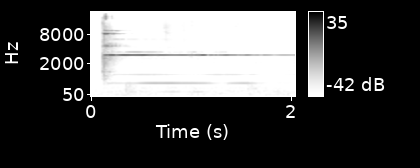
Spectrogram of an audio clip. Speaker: in the next test I'm going to do is I'm gonna put this at the top of your head and let me know which ear you hear it in okay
